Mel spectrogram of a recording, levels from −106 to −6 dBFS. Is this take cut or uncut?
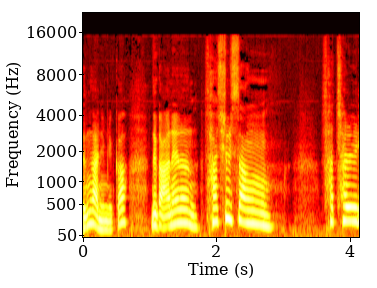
cut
